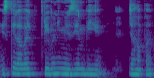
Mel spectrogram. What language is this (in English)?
Hindi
